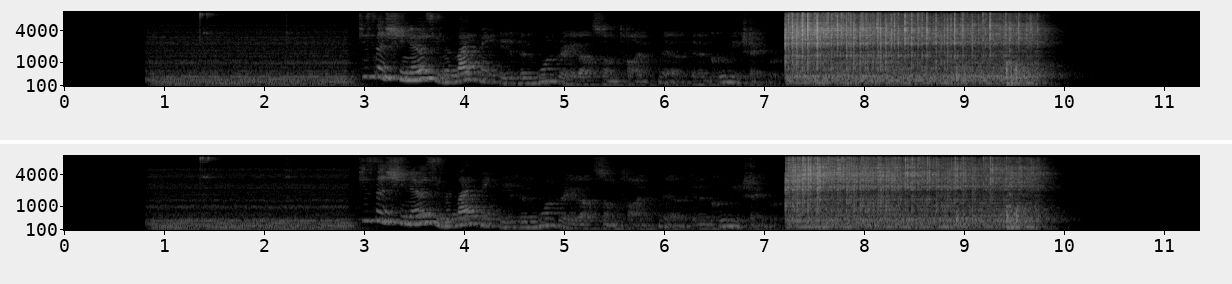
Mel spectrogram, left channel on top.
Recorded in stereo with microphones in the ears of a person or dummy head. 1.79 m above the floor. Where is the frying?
85° left, 2 m.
